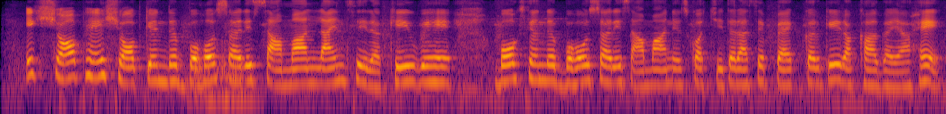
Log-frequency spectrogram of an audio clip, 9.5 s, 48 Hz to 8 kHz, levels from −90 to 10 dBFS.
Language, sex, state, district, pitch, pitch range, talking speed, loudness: Hindi, female, Punjab, Pathankot, 200 Hz, 185-215 Hz, 190 wpm, -17 LUFS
